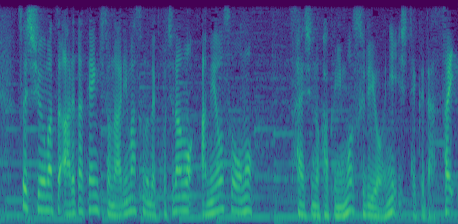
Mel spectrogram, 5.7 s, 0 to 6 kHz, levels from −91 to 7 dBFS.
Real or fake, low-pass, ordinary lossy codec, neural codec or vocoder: real; 5.4 kHz; none; none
